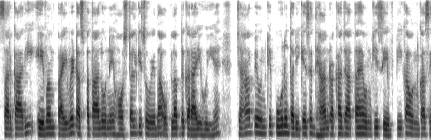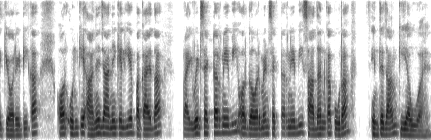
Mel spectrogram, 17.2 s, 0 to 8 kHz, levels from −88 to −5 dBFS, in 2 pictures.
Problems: background sounds at intervals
